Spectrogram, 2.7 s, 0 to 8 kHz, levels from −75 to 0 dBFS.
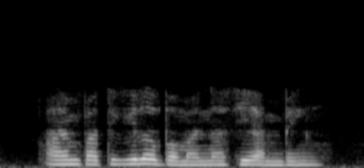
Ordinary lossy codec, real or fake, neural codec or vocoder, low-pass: AAC, 16 kbps; real; none; 7.2 kHz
